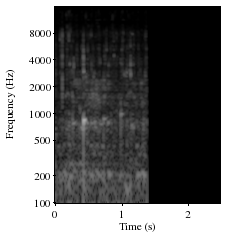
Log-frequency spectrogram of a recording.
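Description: Water gurgling with small drips, faint and irregular with one sharper drip about half a second in, then cutting off abruptly.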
